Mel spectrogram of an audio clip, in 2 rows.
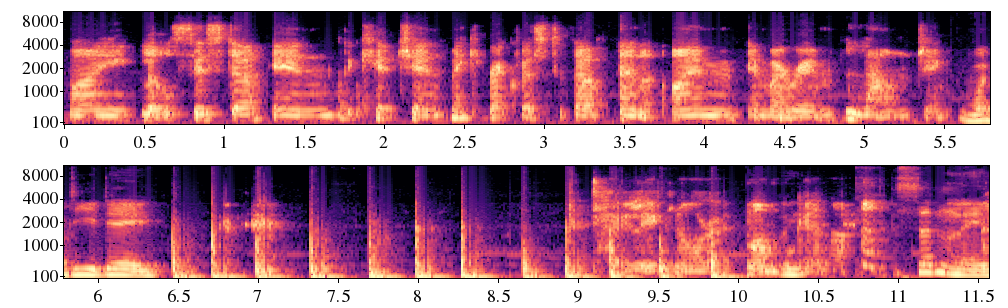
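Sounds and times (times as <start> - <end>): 
speech: 0.2 - 7.2, 9.4 - 11.5
firm knocking on a front door: 6.4 - 10.2.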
